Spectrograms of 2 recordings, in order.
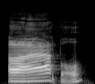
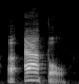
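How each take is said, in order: First: The two vowels run together without a break. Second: A catch in the throat comes before 'apple'. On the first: The speaker calls it wrong. "They don't say a apple" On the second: The speaker calls it right. "They say a apple. Well, what's the uh? It is a consonant"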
